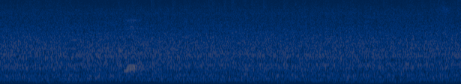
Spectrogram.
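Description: Steady background noise picked up by an open microphone on an online video call, with one short, brief tone just under two seconds in.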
